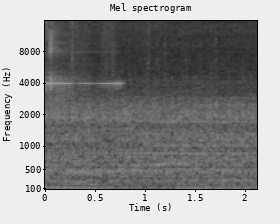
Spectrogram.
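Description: Valtra tractor engine running steadily, heard from inside the cab, with a thin high-pitched tone for about the first second.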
